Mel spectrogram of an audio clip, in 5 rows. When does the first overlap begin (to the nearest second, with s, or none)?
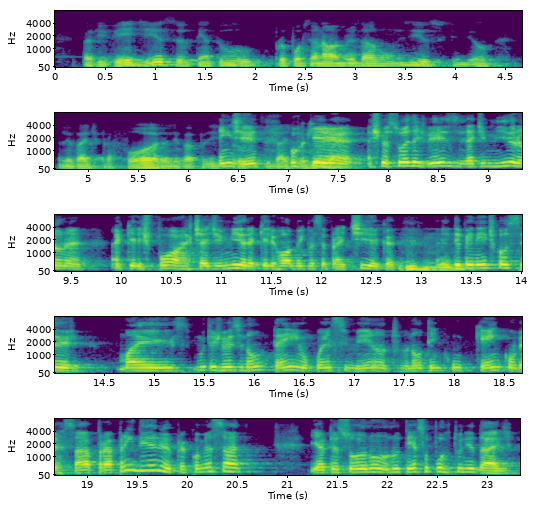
6 s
